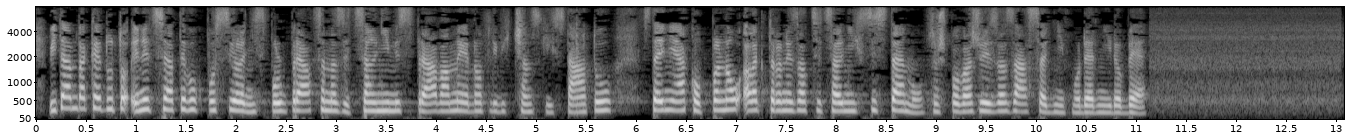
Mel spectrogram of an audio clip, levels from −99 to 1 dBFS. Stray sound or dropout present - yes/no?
no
